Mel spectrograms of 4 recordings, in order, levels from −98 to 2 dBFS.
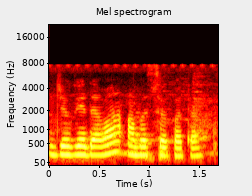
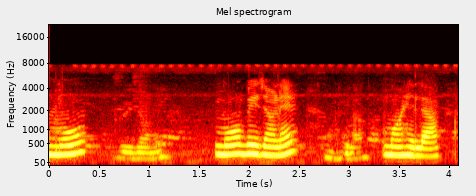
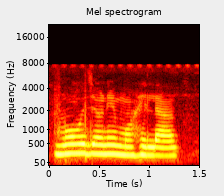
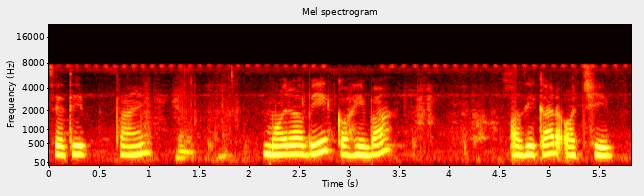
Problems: constant background noise, continuous background conversations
